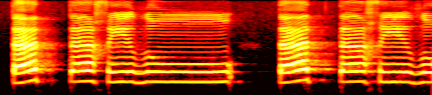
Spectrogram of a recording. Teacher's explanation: नरमी के साथ और वाव मद्दा और मद भी करना, ठीक है। तो यहाँ पर 3 से 4 अलिफ खींचेंगे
